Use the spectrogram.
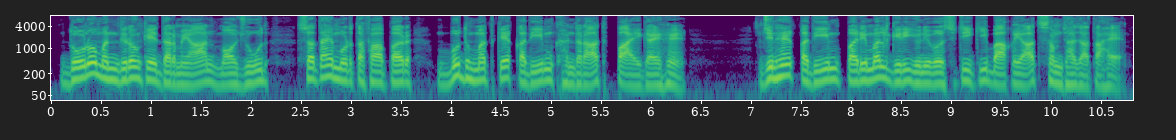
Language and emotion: Urdu, neutral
